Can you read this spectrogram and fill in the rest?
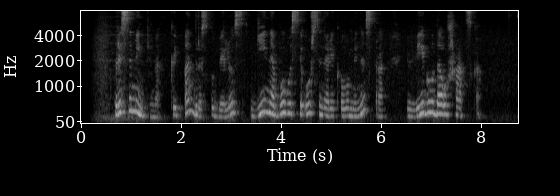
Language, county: Lithuanian, Panevėžys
